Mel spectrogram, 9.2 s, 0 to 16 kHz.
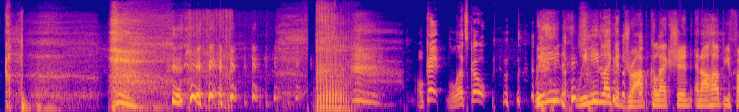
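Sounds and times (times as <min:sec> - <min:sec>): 
person giving a sharp shocked gasp: 0:00.0 - 0:02.2, 0:03.4 - 0:05.2
speech: 0:01.4 - 0:03.2, 0:04.5 - 0:09.2
laughter: 0:02.0 - 0:03.8, 0:06.2 - 0:08.6.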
